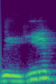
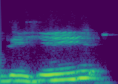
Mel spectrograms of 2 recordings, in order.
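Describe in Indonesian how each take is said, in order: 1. Vokal terakhir setelah h itu pendek. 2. Vokal terakhir setelah h dipanjangkan. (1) "Kalau zihi berarti namanya ikhtilas" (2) "setelah hak ini ada yaknya itu namanya isba"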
